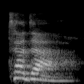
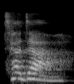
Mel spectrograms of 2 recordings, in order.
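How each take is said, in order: No difference in how they are said.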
